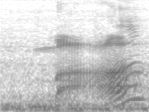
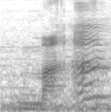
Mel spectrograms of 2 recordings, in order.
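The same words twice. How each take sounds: First: The pitch dips down, then rises again. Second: The pitch wavers and breaks like a bleat. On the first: "it does a little dip and then rises" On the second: "it sounds like a dying sheep"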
